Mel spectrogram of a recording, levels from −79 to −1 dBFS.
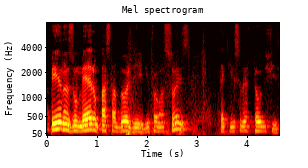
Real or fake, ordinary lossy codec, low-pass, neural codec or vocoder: real; none; none; none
